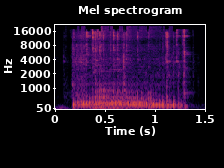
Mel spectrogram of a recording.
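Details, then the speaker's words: Farmertec 288 kit chainsaw, warm, started on choke, low and high jets at 1.5, idle screws in, after a loose-flywheel ignition failure: catches with a harsh high-revving buzz for about a second then dies; starts then stalls, massive air leak suspected. "I think we have developed a massive air leak. Low jet's 1.5, high jet's 1.5. Idle screws turned in. Listen, this saw will start. Sometimes."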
